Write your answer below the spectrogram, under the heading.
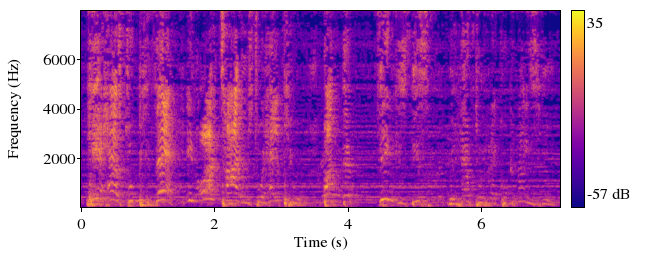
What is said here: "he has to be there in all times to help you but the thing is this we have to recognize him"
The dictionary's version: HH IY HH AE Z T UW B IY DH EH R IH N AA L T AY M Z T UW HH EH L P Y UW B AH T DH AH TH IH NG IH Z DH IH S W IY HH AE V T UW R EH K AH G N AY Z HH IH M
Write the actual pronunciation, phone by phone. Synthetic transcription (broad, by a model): HH IY HH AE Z T UW B IY DH EH R IH N AA L T AY M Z T UW HH EH L P Y UW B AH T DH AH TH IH NG IH Z DH IH S W IY HH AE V T UW R EH K AH G N AY Z HH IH M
